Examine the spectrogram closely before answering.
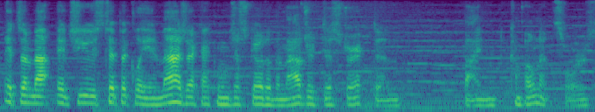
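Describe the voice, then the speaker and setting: A man's voice: mid-range voice, steady tone, brisk, a bit bright. A man chatting casually as a player in a tabletop roleplaying game. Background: faint music.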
